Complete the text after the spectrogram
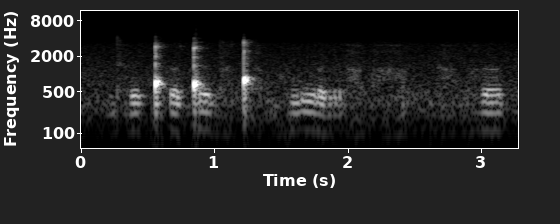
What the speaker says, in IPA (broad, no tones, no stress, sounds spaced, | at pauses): dʱ ø ǃʰ ə ǃ ø d a̤ ǃʼ a̤ ʔ ɡʱ u ŋ œ r a̤ ʔ a̤ | ɡʱ a̤ bʱ ə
